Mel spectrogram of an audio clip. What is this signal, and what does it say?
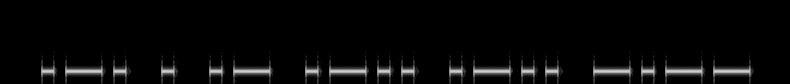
Morse code, heard as a keyed tone, about 10 wpm, 610 Hz. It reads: REALLY
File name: 2011-07-mp3 / n56 BACK FROM A BIG ACCIDENT 10wpm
